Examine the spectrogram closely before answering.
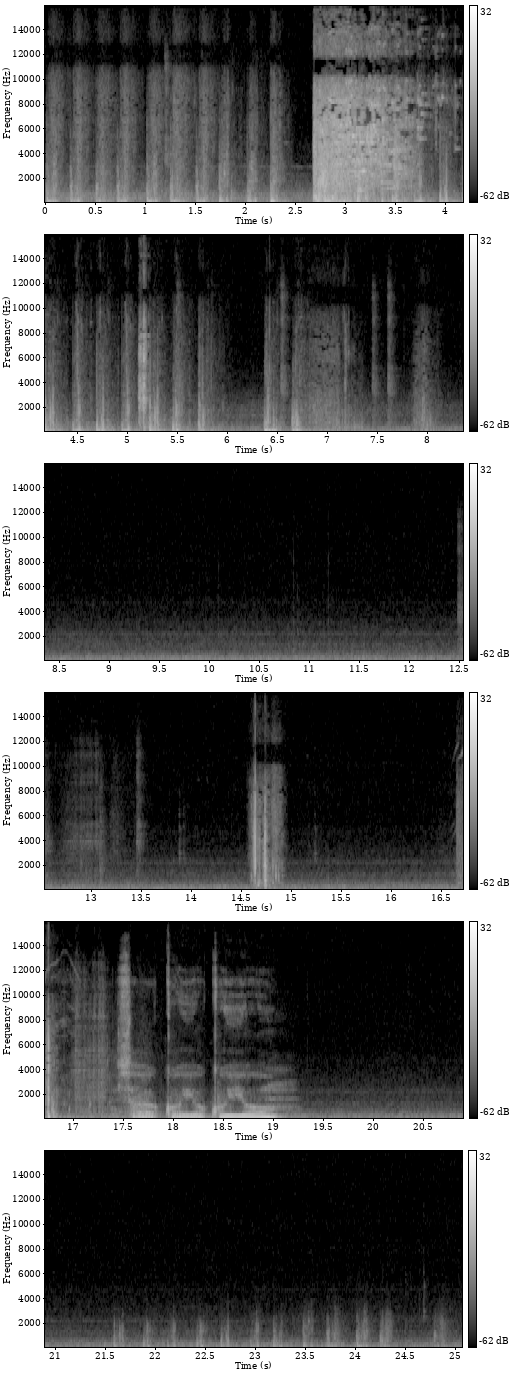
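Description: Quick footsteps thud on hard floors.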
